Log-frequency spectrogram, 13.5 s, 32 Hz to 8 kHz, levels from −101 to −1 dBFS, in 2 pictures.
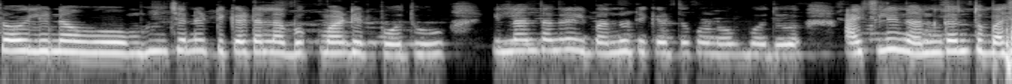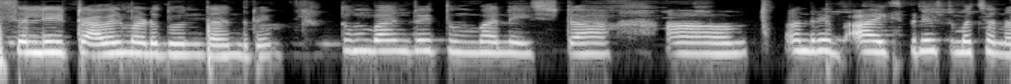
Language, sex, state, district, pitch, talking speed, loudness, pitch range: Kannada, female, Karnataka, Chamarajanagar, 250 Hz, 140 wpm, -16 LUFS, 235-275 Hz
